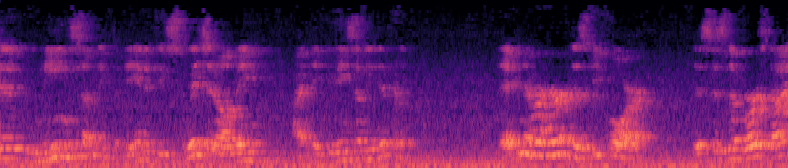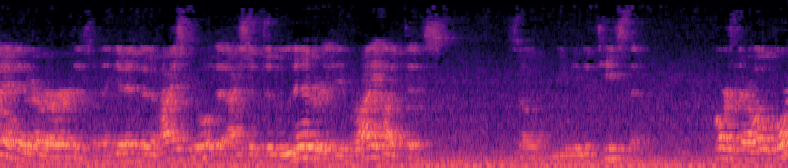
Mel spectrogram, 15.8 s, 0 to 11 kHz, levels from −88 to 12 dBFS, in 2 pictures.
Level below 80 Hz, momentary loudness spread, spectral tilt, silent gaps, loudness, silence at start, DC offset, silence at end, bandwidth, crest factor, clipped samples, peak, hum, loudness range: -30 dBFS; 13 LU; -6.5 dB/octave; none; -20 LUFS; 0 s; under 0.1%; 0 s; 9.2 kHz; 16 dB; under 0.1%; -4 dBFS; none; 5 LU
